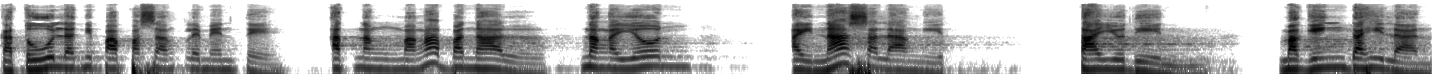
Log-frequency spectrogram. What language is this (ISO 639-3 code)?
fil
